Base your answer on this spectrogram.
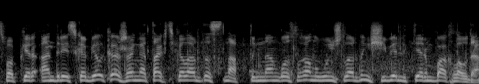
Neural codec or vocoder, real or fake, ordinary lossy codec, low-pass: none; real; none; none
